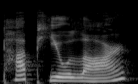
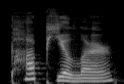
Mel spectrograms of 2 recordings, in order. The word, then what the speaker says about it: popular: computer about conditioned Hospital popular popular not popular popular you're starting to hear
